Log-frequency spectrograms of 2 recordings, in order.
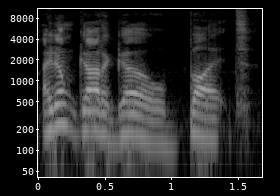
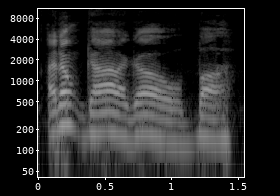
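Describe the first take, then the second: First: The t sounds are clearly pronounced. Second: The t is dropped, like a glottal stop.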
